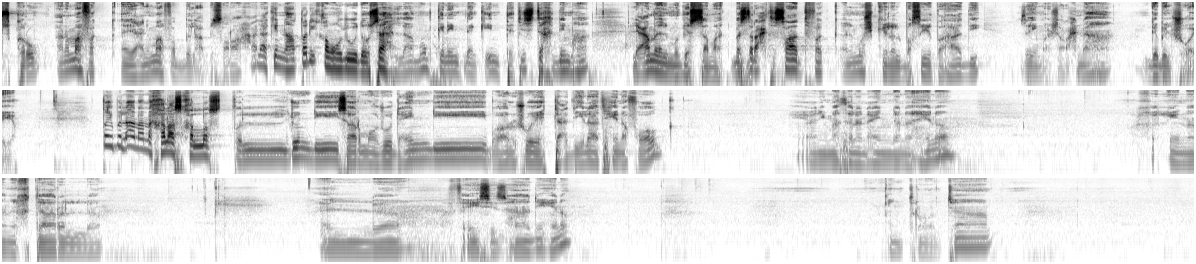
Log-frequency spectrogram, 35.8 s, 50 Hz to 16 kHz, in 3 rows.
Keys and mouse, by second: 12.5 Tab, 13.0 Tab, 15.5 1, 16.1 Tab, 20.5 alt+click, 21.6 alt+click, 23.4 alt+click, 25.5 ctrl+Tab, 28.5 c.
